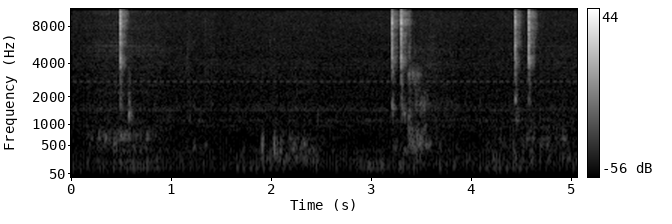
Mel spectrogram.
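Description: Faint, scattered clicks in four small groups over several seconds, with near silence between them.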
